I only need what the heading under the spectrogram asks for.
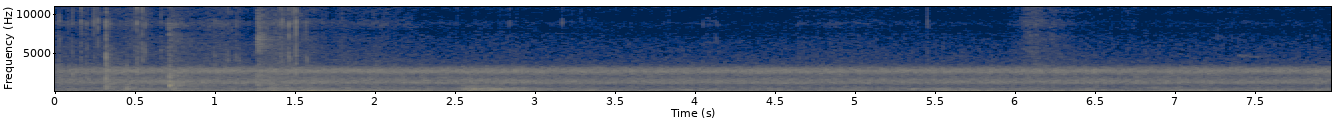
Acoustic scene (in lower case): elevator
